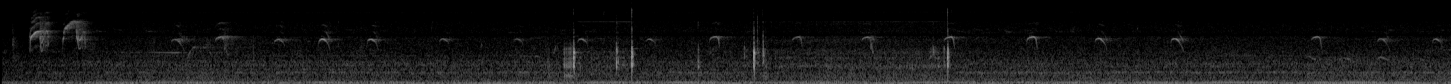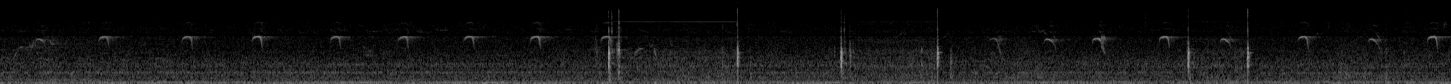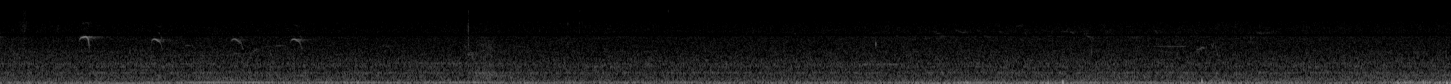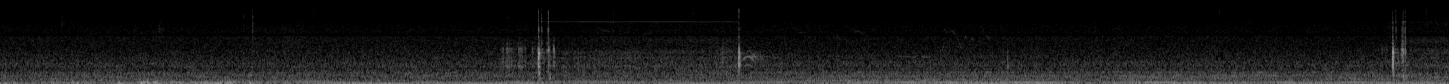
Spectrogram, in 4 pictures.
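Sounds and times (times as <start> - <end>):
small bird chirping: 0.3 - 11.9, 16.3 - 22.0, 23.0 - 29.1
sharp clicks: 5.5 - 8.0, 20.4 - 22.0, 22.8 - 24.1, 48.5 - 51.1.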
